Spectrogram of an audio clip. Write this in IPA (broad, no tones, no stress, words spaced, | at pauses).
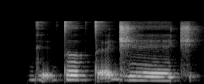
ɡʱḛɡtəːɡtɛ̰ d͡ʒeːt͡ʃ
